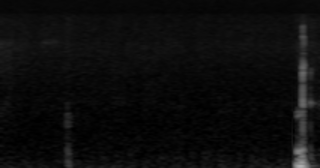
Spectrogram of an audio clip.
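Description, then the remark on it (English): Two computer mouse clicks, a soft one first and then a sharper, louder click about a second and a half later. “And just start clicking on some of those guys.”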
